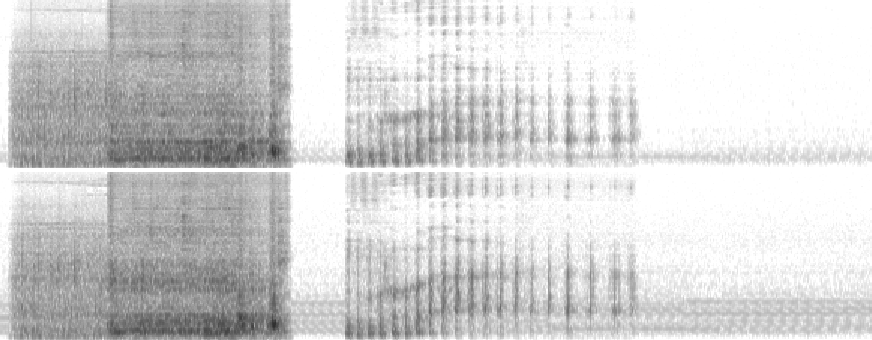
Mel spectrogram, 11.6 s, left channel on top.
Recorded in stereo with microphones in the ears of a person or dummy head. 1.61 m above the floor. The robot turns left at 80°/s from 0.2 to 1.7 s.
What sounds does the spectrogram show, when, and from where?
1.4 s a sliding door: 60° right (ahead or behind), 1.1 m; by 3.9 s 35° right (ahead or behind), 1.1 m
2.9 s a whoosh: 20° right (ahead or behind), 0.9 m
4.6 s laughter: 40° right (ahead or behind), 0.5 m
